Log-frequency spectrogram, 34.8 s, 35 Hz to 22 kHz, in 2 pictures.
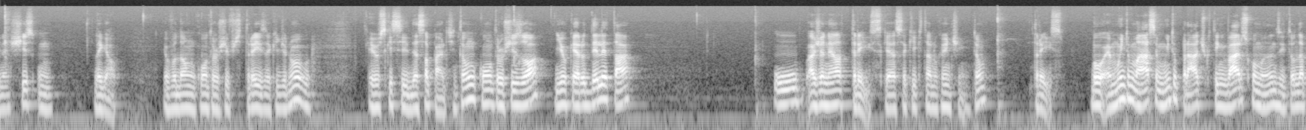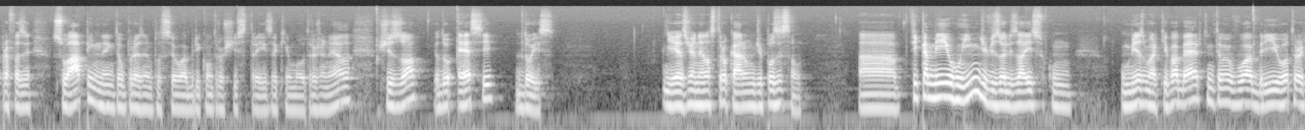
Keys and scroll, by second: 0.1 1, 2.7 ctrl+x, 3.1 3, 6.6 ctrl+x, 6.9 o, 10.1 x, 13.3 3, 15.0 alt+Tab, 18.2 alt+Tab, 20.1 ctrl+x, 20.6 3, 22.2 ctrl+x, 22.4-24.4 typing, 31.1 ctrl+x, 31.4 0, 31.9 ctrl+x, 32.1 0, 34.1 ctrl+\, 34.7 Up.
